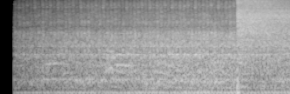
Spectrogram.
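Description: A school bus's diesel engine idling steadily as the sound fades in. Near the end a click is followed by a sudden sharp hiss of air.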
